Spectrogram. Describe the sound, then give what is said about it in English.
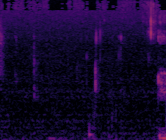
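Quiet swallowing sounds as someone gulps a drink after a workout while walking home from the gym, with a couple of soft wet gulps and a fuller one at the end, and no talking. “And don't mind the gulps.”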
